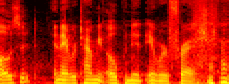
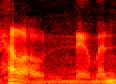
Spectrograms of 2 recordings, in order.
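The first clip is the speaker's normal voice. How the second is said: hushed, deep, reverberating voice from the diaphragm; 6 semitones lower, 7 dB quieter than usual. Trying out a greeting to Newman with the others on the show, in an Emperor Palpatine voice. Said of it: "I sounded like Emperor Palpatine".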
